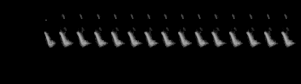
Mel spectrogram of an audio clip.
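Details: European greenfinch giving a regular string of about fifteen sharp chirps that slur downward, paced at around six per second, against silence.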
